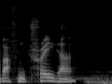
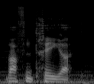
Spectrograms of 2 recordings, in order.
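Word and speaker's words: Waffenträger: I'm biased here and when I hear myself seeing buffum trigger sounds actually very odd to me I should say rafentrega that's the only way how to pronounce it enough of trigger that's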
